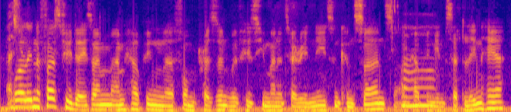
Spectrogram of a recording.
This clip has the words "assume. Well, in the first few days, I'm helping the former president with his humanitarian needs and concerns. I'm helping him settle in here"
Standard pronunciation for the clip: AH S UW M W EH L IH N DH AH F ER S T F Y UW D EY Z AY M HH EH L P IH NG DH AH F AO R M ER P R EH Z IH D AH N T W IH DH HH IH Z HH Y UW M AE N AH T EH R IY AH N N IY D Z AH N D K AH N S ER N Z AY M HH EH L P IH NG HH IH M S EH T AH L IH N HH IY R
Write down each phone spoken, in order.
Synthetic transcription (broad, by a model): W EH L IH N DH AH F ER S T F Y UW D EY Z AY M HH EH L P IH NG DH AH F AO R M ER P R EH Z IH D AH N T W IH DH IH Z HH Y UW M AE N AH T EH R IY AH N N IY D Z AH N K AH N S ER N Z AY M HH EH L P IH NG HH IH M S EH T L IH N HH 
